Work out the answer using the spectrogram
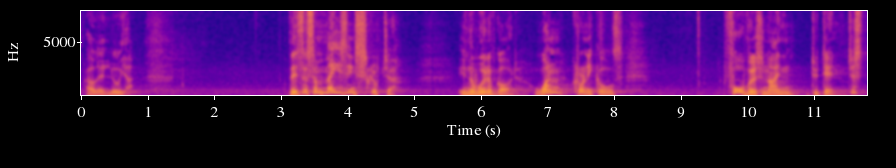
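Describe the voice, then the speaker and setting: A middle-aged man with a South African accent, preaching a lively call-and-response sermon to his church. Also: mid-range voice, slightly rough. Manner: energetic, call-and-response, frequent "Amen". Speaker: pastor. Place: church hall. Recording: long hall reverb.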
